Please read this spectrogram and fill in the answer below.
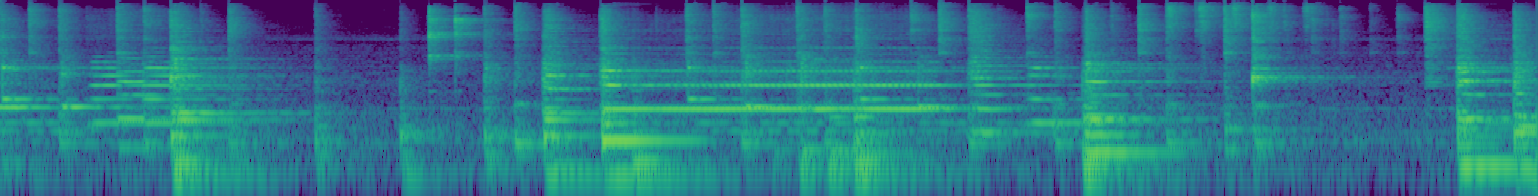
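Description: Instrumental music played from a vinyl record through a hi-fi system: struck, ringing notes over held tones, falling quieter twice.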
